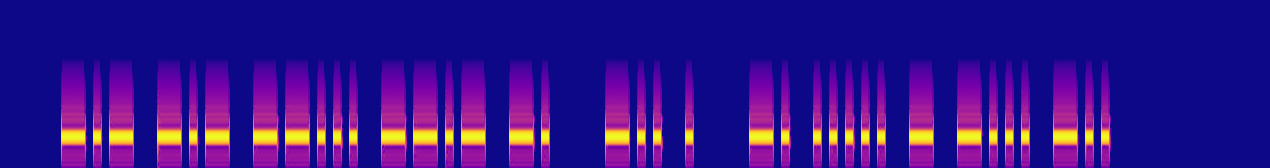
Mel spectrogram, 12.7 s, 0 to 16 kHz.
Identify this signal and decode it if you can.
Morse code, heard as a keyed tone, about 15 wpm, 700 Hz. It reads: KK7QN DE N5TBD
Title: USA Callsign DE Callsign - 5 Characters - 15wpm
